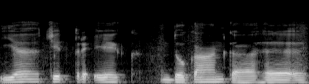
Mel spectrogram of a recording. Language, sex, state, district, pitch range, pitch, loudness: Hindi, male, Jharkhand, Ranchi, 105-115 Hz, 110 Hz, -16 LUFS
